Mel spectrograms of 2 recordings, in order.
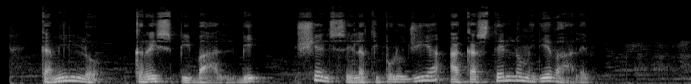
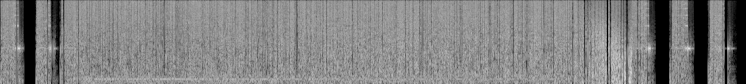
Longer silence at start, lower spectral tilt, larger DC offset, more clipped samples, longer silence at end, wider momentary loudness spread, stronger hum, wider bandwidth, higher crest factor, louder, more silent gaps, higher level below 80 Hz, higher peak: about the same, 0.1 s vs 0 s; first, -5 dB/octave vs -0.5 dB/octave; neither; neither; about the same, 0 s vs 0.1 s; first, 8 LU vs 3 LU; neither; second, 16 kHz vs over 20 kHz; first, 18 dB vs 8 dB; second, -26 LUFS vs -5 LUFS; second, none vs 0.27-0.36 s, 6.59-6.69 s, 6.97-7.08 s; second, -54 dBFS vs -32 dBFS; second, -8 dBFS vs 0 dBFS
